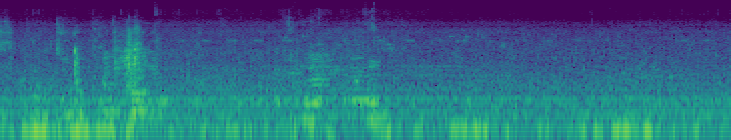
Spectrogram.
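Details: Honey bees kept for honey cultivation at a Gayo bee farm in Bener Meriah, Aceh, Indonesia: a steady low droning hum runs throughout, with human voices talking over it in the first seconds.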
